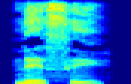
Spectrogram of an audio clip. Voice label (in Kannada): "ನೆಸೆ", Kannada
